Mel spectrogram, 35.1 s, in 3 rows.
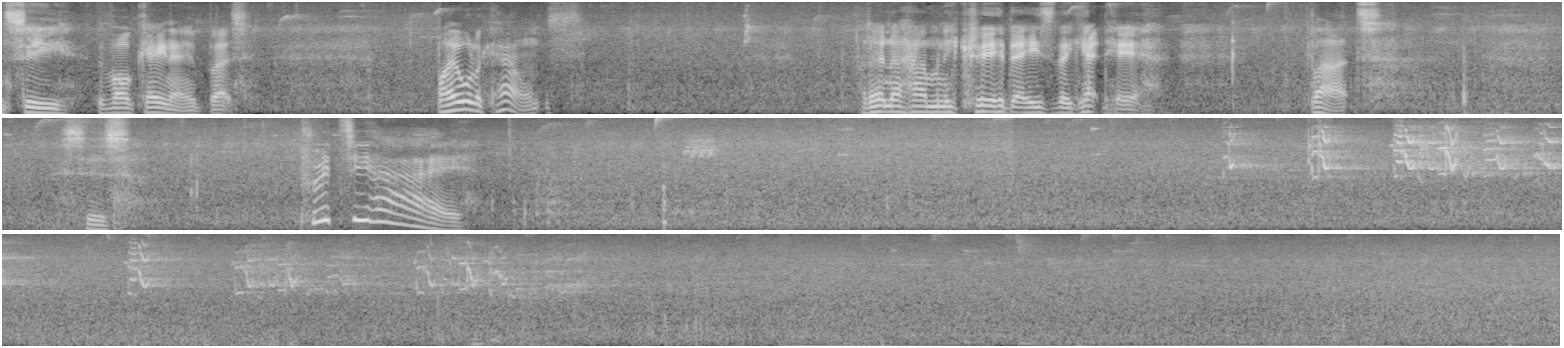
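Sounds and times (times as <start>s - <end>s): birds calling rapidly: 0.0s - 35.0s
forest background hiss: 0.0s - 35.0s
faint low rumble: 26.8s - 35.0s.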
